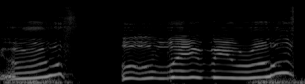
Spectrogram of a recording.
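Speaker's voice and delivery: very high, very slow, drawn-out voice. Retelling the first scene with Sloth: Sloth impression. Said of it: "he's like".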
